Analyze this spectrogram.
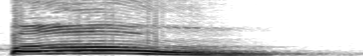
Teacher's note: Quando eu falar pão, esse O sai o som de U. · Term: semivogal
